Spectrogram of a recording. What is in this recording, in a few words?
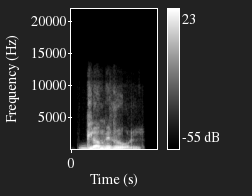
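"gloom", Indian; Dictionary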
